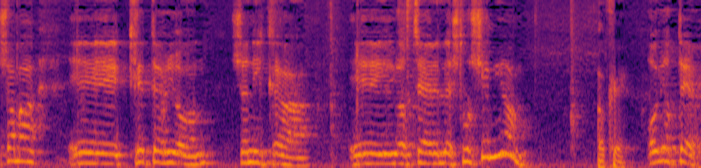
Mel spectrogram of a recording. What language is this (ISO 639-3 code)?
heb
